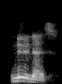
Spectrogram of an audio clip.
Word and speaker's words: Nunes: I'm going to say Navas, and it's not Navas. I always call him Navas. Nunes, sorry.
